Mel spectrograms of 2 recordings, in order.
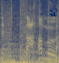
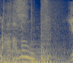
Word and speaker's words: Bahamut: So remember, they are pronounced Kujata, Kujata. and Bahamut. Bahamut.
